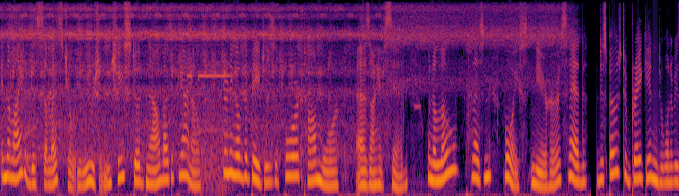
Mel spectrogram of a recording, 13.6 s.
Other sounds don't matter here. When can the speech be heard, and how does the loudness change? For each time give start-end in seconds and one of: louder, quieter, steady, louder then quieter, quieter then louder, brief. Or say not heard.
0.0-13.5 steady.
